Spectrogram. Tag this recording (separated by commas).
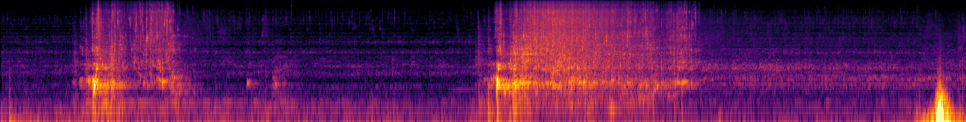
Toilet flush, home sounds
